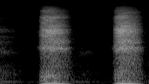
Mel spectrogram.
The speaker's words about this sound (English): Go through this process. It starts with a breathing exercise. It's like...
